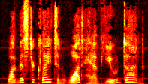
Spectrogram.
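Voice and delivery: high-pitched, drawn-out dismay; astonished cry. A narrator's reading. Jane to Clayton over his lavish spending, crying out. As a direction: cry out high, stretching the question. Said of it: "cried Jane Porter".

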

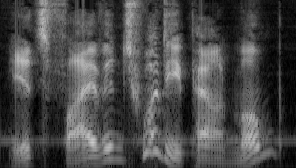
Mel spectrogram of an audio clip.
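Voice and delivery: pompous echo lifting high on the last word; self-important confirmation; echoing Pumblechook. A narrator's reading. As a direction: repeat it as if it were your own news. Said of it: "echoed that basest of swindlers, Pumblechook".

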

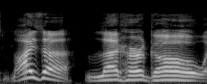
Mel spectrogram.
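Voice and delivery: firm mock command, last words stretched out; Littlefinger, straight voice. Littlefinger stepping in at the moon door, straight voice. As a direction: imitate a straight-up, commanding schemer. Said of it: "Littlefinger straight voice".

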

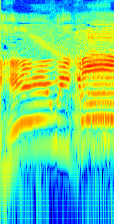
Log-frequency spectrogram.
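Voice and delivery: drawn-out booming intro; slow announcer shout. Acted. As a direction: stretch it out like a show announcer. Announcing the segment.

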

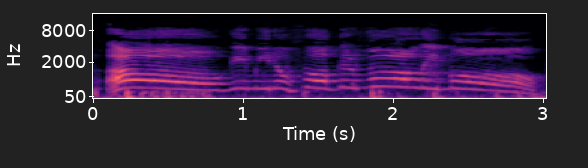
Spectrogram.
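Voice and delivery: high, squealing meathead yell mocking jocks; mock meathead voice, high and grabby; dumb beach jock. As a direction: whine it like a dim beach bro begging for the ball.

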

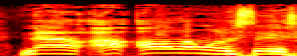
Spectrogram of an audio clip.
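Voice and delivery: normal talking voice

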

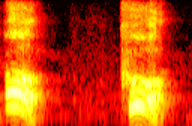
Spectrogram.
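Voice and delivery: very high, mock pleased surprise; pleasant surprise. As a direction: imitate someone suddenly appeased, pitch leaping up. Venue guys receive cash, retold.

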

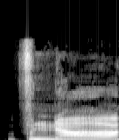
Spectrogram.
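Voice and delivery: a loud schoolboy "fnah" snort; comic innuendo snort. Pretend. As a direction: shout the snigger at the double meaning. Mocking the innuendo.

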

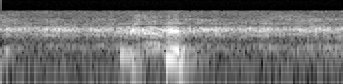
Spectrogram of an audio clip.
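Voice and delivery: unvoiced airy chuckle at the stubborn engine; a quick breathy laugh of relief; short breathless laugh. Laughing as jalopy sputters to start.

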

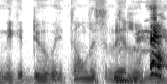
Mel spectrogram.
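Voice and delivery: low, soft imitation, fast at the end; a hint of a demon pushing him; mock devilish boss. Employee voices boss urging him on, low and devilish.

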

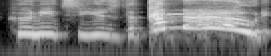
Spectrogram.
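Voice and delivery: mock screech on the last word; mock grandma scream. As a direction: build to a comic yell on commode. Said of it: "And she would scream".

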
